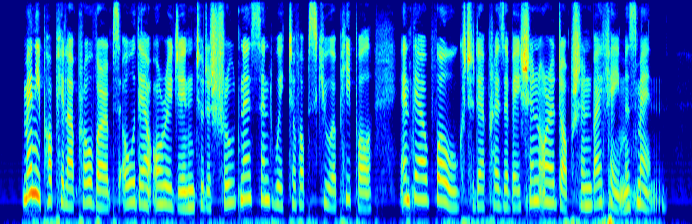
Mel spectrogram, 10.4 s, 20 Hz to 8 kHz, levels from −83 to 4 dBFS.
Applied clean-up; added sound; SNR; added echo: none; none; none; none.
